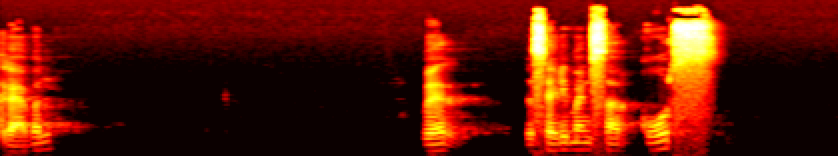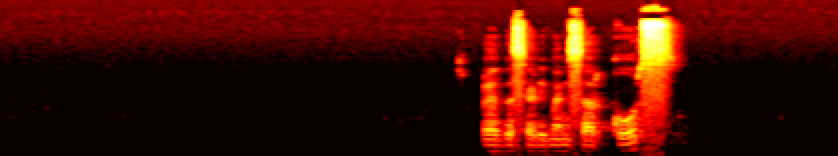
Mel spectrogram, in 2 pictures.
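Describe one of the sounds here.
A man speaks calmly in short bursts, close to a microphone, with long pauses between.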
